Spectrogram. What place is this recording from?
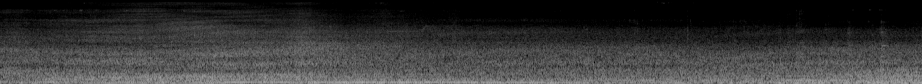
street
